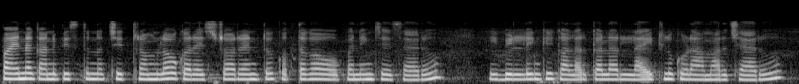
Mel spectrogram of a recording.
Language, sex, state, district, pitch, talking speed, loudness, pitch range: Telugu, female, Telangana, Mahabubabad, 240 Hz, 120 wpm, -15 LUFS, 230-250 Hz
